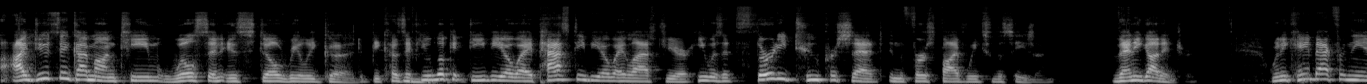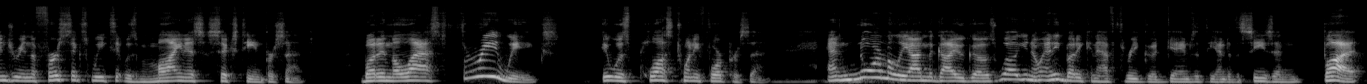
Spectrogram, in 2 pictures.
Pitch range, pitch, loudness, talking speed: 130-190 Hz, 160 Hz, -26 LUFS, 190 wpm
